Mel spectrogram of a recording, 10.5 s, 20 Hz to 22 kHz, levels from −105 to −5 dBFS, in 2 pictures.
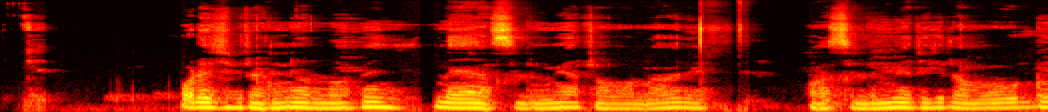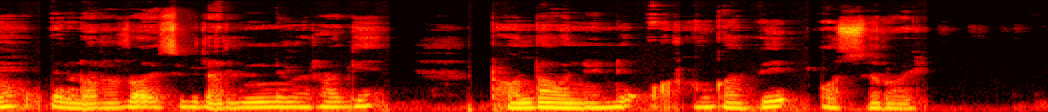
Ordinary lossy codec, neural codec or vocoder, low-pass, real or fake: none; vocoder, 44.1 kHz, 128 mel bands every 256 samples, BigVGAN v2; none; fake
